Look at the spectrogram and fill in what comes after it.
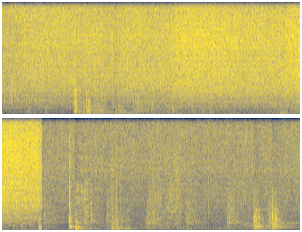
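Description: Chopped onion and green chilies frying in oil in a large flat steel tray, sizzling as cumin paste is poured in and stirred with a long-handled metal spatula. The sizzle drops away suddenly about four seconds in, leaving quieter scrapes and clinks of the spatula on the steel.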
